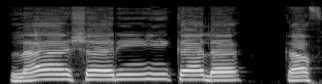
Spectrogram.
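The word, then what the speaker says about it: لا شريك لك: জবর কা লাশারি লা শারিকা লাম জবর লা লা শারিকালা কাফ জবর কা লা শারিকালাক লা শারিকালাক ওয়াল মুলকা লা শারিকালাক ইন্নাল হামদা ওনিমাতালাকা ওয়াল মুলকালা শারিকালাক এই পর্যন্তই হচ্ছে হজের তালবিয়া।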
